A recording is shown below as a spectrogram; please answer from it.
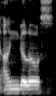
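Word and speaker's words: ἄγγελος: That's is that always in the ng sound. Angalos, right?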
